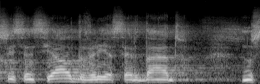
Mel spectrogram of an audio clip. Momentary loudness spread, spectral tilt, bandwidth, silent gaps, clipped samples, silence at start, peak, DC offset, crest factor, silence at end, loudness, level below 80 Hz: 14 LU; -4.5 dB/octave; 12.5 kHz; none; under 0.1%; 0 s; -4 dBFS; under 0.1%; 12 dB; 0 s; -16 LUFS; -58 dBFS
